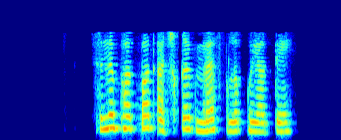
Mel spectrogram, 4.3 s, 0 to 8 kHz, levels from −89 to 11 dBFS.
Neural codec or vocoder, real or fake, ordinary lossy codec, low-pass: none; real; AAC, 16 kbps; 7.2 kHz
